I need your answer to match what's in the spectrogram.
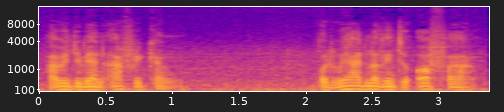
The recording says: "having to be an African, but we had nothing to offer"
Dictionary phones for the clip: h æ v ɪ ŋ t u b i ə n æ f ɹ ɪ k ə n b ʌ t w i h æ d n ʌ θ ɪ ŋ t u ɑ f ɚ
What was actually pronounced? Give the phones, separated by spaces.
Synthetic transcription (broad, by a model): h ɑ v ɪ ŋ t u b i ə n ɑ f ɹ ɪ k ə n b ʌ t w i h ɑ d n ʌ θ ɪ ŋ t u ɑ f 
